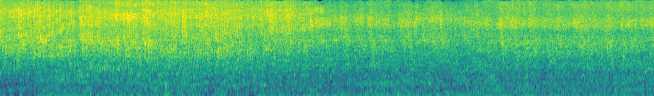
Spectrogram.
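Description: Jets of water from a fountain spraying and splashing close by, a steady rushing hiss.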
